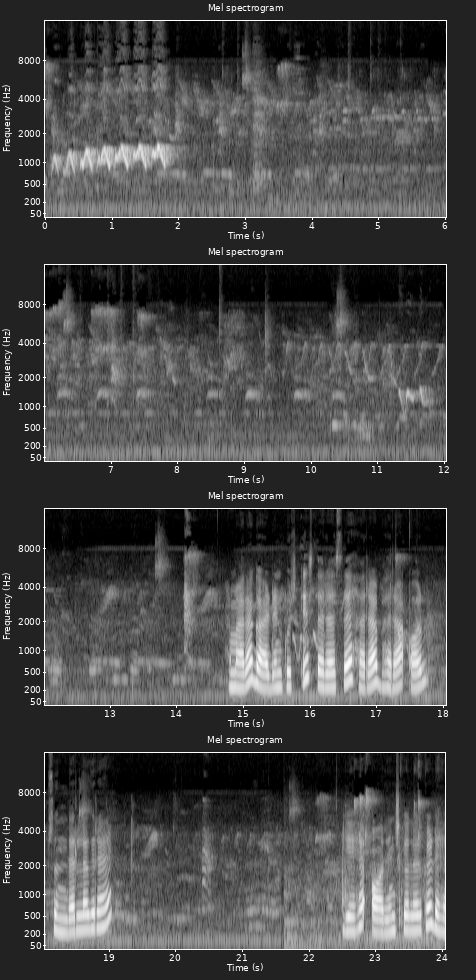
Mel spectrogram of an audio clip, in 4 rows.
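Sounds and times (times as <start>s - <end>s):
birds chirping and calling: 0.0s - 24.0s.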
